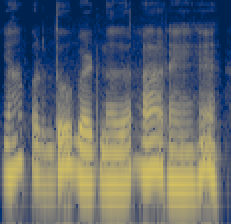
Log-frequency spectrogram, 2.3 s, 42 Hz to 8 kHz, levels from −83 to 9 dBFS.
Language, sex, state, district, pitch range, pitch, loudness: Hindi, male, Uttar Pradesh, Lucknow, 115-145 Hz, 130 Hz, -16 LUFS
